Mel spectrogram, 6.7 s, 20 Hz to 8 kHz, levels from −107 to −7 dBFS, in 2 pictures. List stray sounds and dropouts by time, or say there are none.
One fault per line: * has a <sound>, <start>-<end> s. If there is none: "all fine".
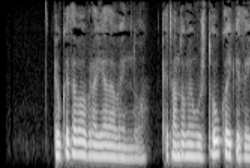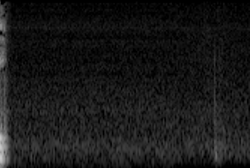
all fine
